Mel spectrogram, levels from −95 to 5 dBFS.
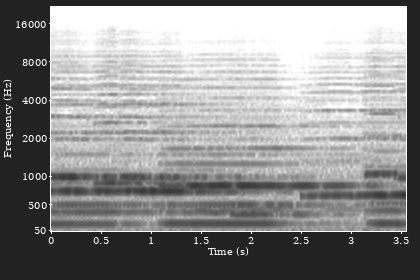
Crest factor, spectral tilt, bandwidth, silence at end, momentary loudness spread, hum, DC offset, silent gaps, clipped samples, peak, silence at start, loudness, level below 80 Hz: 12 dB; -7.5 dB/octave; 9.4 kHz; 0 s; 6 LU; none; under 0.1%; none; under 0.1%; -12 dBFS; 0 s; -23 LUFS; -54 dBFS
